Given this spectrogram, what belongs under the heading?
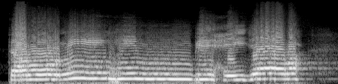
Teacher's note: Jadi mim di sini disembunyikan. Engkau langsung berubah ke makhraj ba. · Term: ikhfa syafawi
